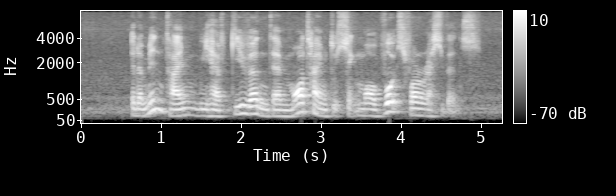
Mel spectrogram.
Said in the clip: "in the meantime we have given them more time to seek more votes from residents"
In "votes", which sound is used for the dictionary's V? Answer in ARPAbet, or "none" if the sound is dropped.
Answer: V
